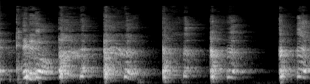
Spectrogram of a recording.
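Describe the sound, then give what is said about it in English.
A person imitates someone coughing into her shirt: about six harsh, abrupt coughs in quick succession with brief gaps, loud and slightly muffled, with no other talking. “Y'all, she proceeds to grab her shirt and cough in her shirt like this.”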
